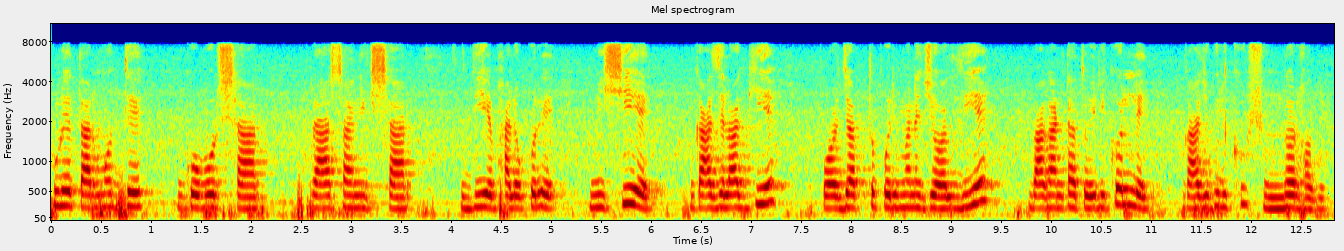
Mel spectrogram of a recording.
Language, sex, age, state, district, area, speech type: Bengali, female, 30-45, West Bengal, Paschim Medinipur, rural, spontaneous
